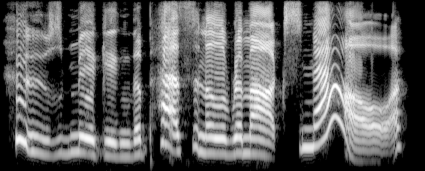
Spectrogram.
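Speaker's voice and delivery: loud, triumphant, gloating, drawn out. The Hatter asks Alice his question triumphantly. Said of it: "the Hatter asked triumphantly".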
